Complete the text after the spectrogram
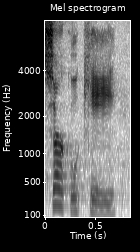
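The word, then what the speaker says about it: Circular Quay: Only reason why they have a place called Circle Key and it's spelled Q U A Y, and that's the only reason why I said Qudos Bank, just because.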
